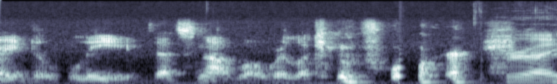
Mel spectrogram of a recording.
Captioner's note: chuckles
